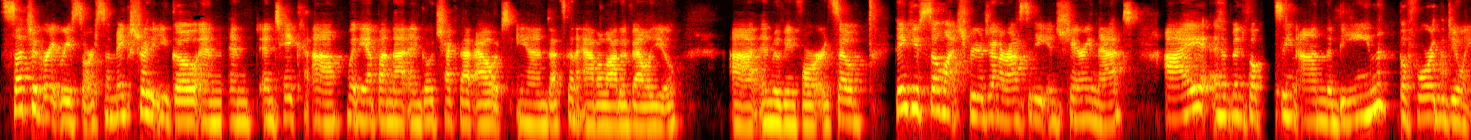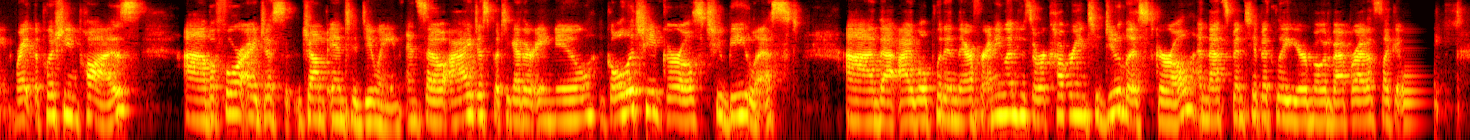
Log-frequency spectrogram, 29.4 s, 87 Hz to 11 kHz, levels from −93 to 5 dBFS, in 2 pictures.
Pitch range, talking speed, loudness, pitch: 165-200 Hz, 225 wpm, -19 LUFS, 175 Hz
